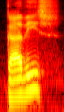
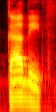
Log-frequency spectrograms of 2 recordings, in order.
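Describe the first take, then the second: First: It is said without the Spain pronunciation. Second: It is said the way people in Spain say it.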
